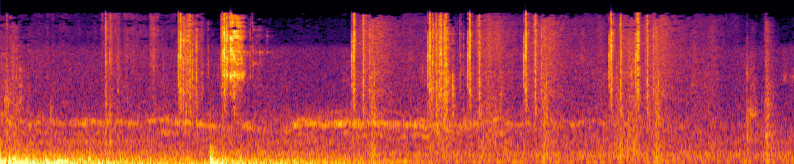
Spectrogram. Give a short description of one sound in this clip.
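Small items clink softly as they are picked up one after another.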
